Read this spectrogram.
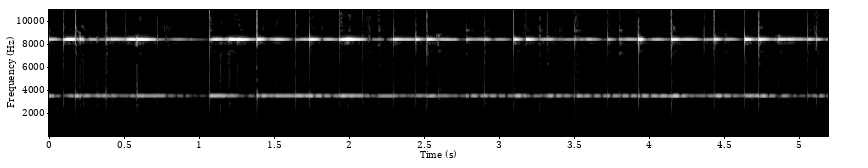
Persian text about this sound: خوردن نیمرو با روغن زیتون و چاپاتی چرب زیر درخت مقدسی که باد زنگولش رو مدام تکون میده طعم دیگه ای داره.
